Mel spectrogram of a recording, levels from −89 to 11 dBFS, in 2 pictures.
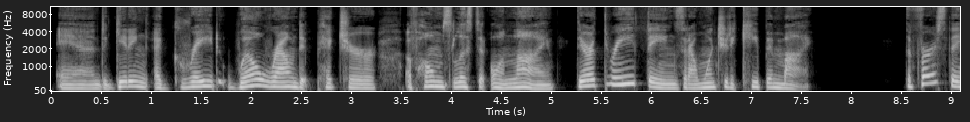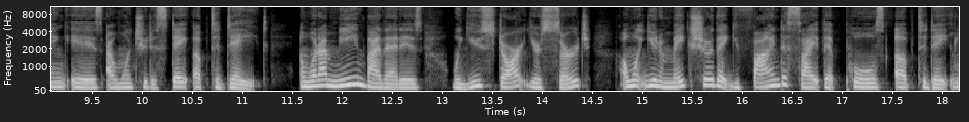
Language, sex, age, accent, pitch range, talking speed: English, female, 30-49, American, 150-190 Hz, 200 wpm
